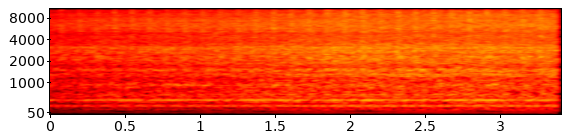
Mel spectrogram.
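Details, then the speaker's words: 1997 Audi A4 2.8 V6 first start after timing belt and water pump replacement; steady, even idle, smooth hum, no ticks, knocks or whines, cams in time. "And here we are, engine is started. No noises, sounds good. Cams are all in time."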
